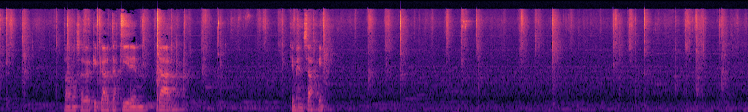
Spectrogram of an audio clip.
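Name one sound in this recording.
Playing cards shuffle and flick against one another.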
